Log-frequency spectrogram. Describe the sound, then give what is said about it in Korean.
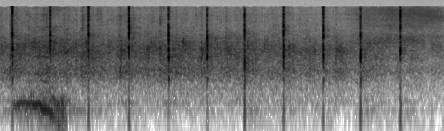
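A church audience claps for its short-term mission team going to Haiti: steady, evenly paced hand clapping, about a dozen sharp, crisp claps in a regular rhythm, fairly soft overall, with a brief low murmur at the very start and no talking. “대표 용화 박수 올려드리겠습니다.”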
